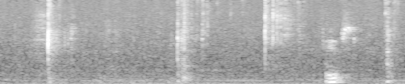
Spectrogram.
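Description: A few light, scattered clicks and taps of a small screwdriver and tiny metal screws being handled on a desk, about four in all.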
